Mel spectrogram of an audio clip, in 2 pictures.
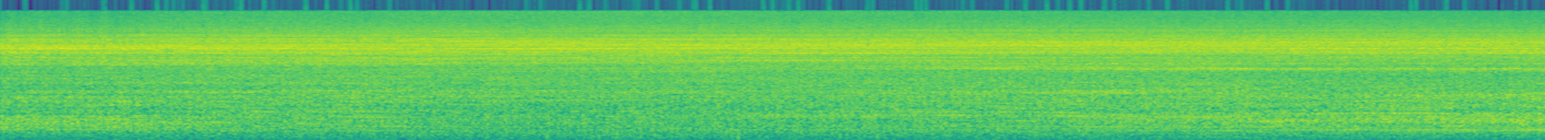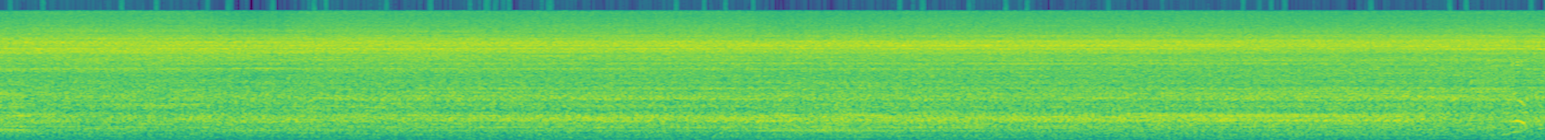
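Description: Electric bench saw with a circular blade running steadily while it cuts through a large horse conch shell, a continuous high-pitched grinding hiss.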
